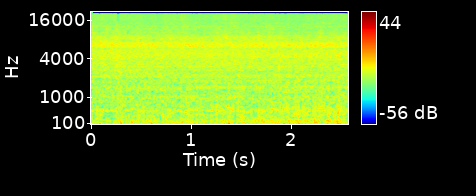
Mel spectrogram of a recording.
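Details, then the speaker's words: 8000 BTU Frigidaire window air conditioner, after a deep clean of clogged fins and a moldy fan, fan on high: loud, even low rumble and airy rush with no rattles or surges; fan and compressor running smoothly. "So whatever bugs were in there, I think it just kicked in. And the compressor kicked in."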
